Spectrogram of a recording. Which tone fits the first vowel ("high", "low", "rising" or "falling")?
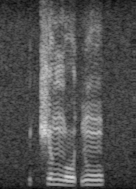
high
